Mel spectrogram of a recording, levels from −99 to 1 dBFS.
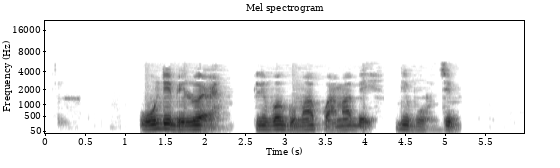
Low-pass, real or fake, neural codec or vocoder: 5.4 kHz; real; none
